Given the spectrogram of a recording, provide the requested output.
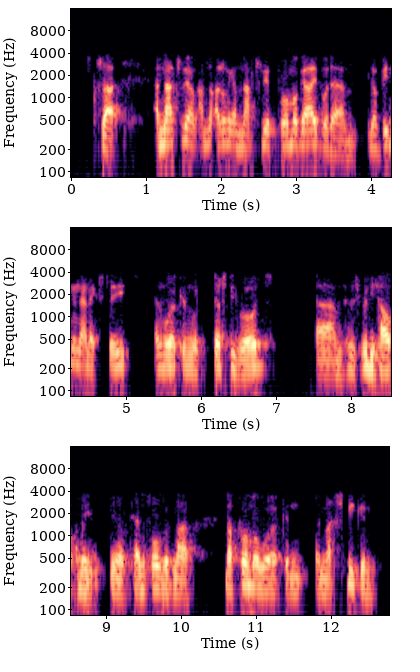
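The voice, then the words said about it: Strong accent, hard to understand. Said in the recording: “I've got a strong, very strong accent that, you know, a lot of people can't understand.”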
